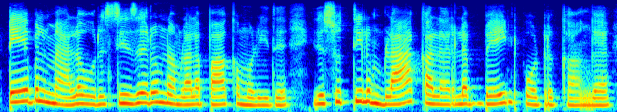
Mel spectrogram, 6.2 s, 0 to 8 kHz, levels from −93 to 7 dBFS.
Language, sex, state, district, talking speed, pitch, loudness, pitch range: Tamil, female, Tamil Nadu, Nilgiris, 125 wpm, 220 Hz, -15 LUFS, 200-245 Hz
